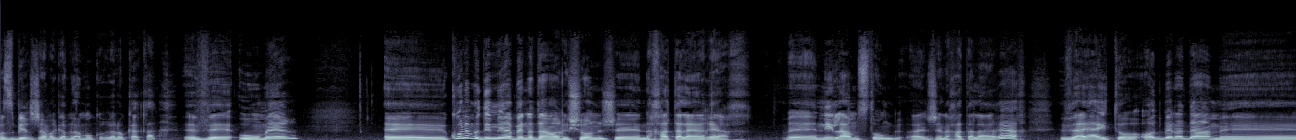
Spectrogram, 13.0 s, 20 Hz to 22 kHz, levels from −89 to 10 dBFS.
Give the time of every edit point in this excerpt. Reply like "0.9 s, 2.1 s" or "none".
1.7 s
